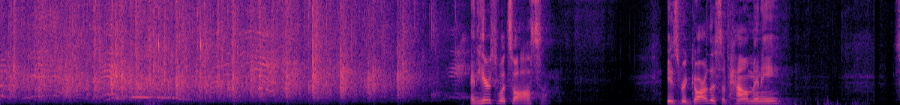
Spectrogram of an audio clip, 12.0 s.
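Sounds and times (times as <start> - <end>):
people whooping: 0.0 - 4.1
audience applause: 0.0 - 6.0
speech: 6.3 - 7.4, 8.9 - 10.5.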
